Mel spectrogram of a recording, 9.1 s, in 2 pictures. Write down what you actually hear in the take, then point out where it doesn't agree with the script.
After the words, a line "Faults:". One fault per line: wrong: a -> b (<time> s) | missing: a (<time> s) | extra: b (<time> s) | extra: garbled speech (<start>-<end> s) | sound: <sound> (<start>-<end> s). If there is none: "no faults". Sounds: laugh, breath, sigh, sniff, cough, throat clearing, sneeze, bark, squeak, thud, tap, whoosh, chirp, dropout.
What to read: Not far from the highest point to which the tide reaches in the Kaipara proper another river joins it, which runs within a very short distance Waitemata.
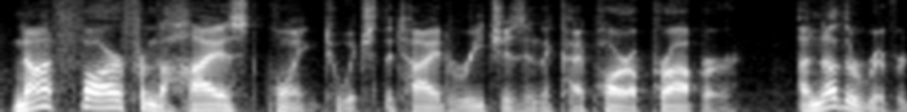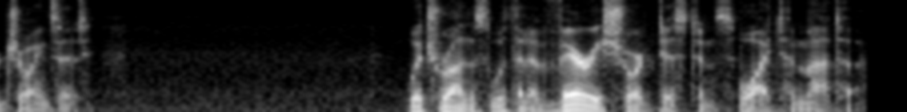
Not far from the highest point to which the tide reaches in the Kaipara proper another river joins it, which runs within a very short distance Waitemata.
Faults:
no faults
